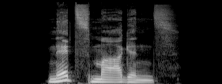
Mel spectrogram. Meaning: genitive singular of Netzmagen
- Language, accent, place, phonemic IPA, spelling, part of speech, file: German, Germany, Berlin, /ˈnɛt͡sˌmaːɡn̩s/, Netzmagens, noun, De-Netzmagens.ogg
